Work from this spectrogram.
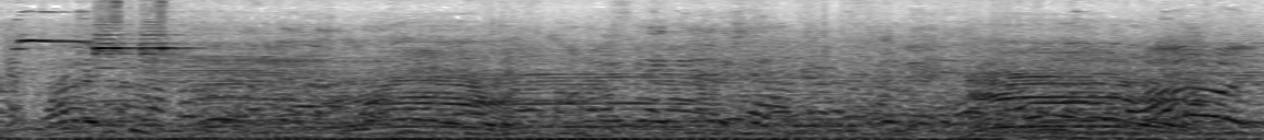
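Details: Sahiwal bull calves, four to five months old, at a cattle market in Barishal, Bangladesh; drawn-out low lowing with rich harmonics over several seconds, a second moo near the end, amid people bargaining and crowd chatter.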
